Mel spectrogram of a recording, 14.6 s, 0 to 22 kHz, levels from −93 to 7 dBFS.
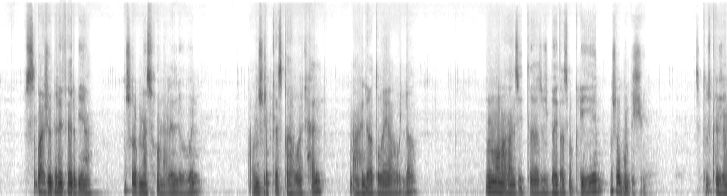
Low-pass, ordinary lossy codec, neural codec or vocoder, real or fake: none; none; codec, 44.1 kHz, 2.6 kbps, SNAC; fake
